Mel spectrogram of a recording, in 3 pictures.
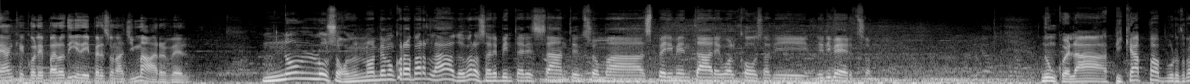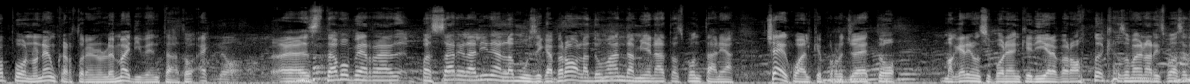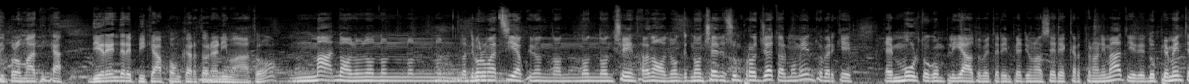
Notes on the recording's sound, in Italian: intervistato a Lucca Comics & Games 2013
